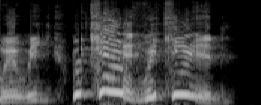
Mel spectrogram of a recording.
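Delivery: high put-on teasing, joking voice.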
